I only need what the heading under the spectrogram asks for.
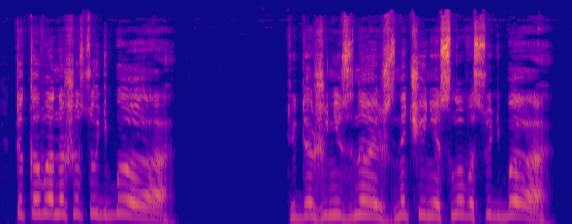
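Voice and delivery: crying, wailing scream, high and shrill. Narrator reads Daphne answering her older sister Sabrina, screaming. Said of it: "завопила Дафна".

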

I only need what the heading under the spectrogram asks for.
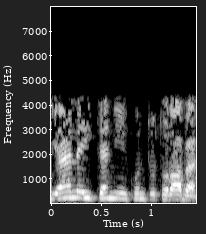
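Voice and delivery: ordinary delivery

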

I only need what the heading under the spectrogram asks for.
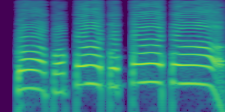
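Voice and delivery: despairing, very high, desperate cry. The narrator, hearing Pennywise giggle from all sides: shouted in despair. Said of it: "Закричала я в отчаянии".

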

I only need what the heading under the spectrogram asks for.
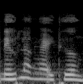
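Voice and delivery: plain reading voice

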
